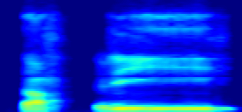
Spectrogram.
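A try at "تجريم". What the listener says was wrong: না, জিম ওইটা, তাজ। টান হবে তাজরি।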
